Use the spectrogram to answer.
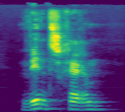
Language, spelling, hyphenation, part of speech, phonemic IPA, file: Dutch, windscherm, wind‧scherm, noun, /ˈʋɪnt.sxɛrm/, Nl-windscherm.ogg
- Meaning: 1. a windbreak (screen to protect against the wind) 2. the windscreen of an aircraft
